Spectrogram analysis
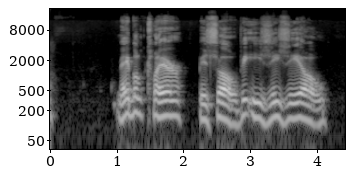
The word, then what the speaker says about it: Bezzo: Bezzo. B-E-Z-Z-O. Some people pronounce it Bezo.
